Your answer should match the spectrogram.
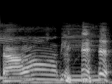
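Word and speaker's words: Zarbi: Is it the Zabi? – Yeah. – Say it properly. Zabi! – Zabi!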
